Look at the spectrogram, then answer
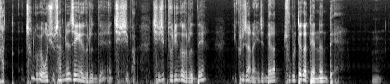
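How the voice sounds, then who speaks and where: At a moderate pace and medium pitch, a man speaks in a dark, mellow, somewhat breathy tone, with very wide pitch swings, big shifts in loudness and long, frequent pauses. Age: 70s. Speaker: pastor. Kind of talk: sermon.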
